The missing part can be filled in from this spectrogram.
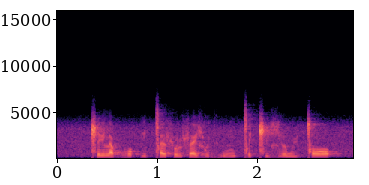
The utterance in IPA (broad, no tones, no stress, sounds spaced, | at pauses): ǁ e l a bʱ ɔ k i l ǀ æ ʂ o l ʂ æ ʑ o dʱ ɨ w m i ǀ e ǁ i ʑ ɪ ə̯ w y ǀ ɔ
